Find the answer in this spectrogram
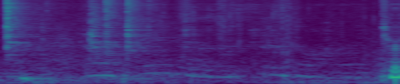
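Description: A few faint, sharp clicks and taps over quiet room sound: the loudest right at the start, a couple more about half a second in.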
